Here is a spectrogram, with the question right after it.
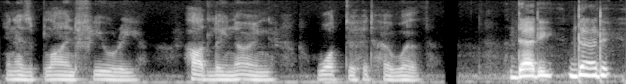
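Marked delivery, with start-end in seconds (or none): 5.1-6.1 put-on much higher small boy's cry; child crying out. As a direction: call to father in distress. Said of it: "he cried".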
